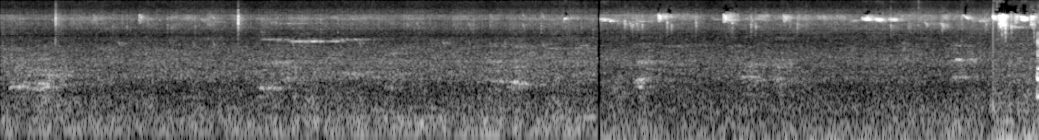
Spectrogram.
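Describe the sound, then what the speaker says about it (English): Small woodland birds including great tits and long-tailed tits call quickly and faintly through steady outdoor background noise, with scattered high chirps across the stretch and someone talking over them. "There are several species of birds here, and all of them extremely fast."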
